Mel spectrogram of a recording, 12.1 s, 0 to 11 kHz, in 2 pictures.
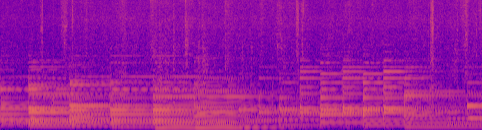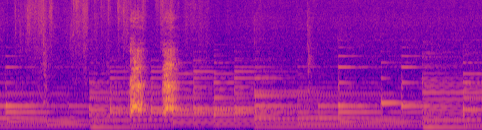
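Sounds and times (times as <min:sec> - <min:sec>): slow piano music: 0:00.0 - 0:12.0
dog barking: 0:07.6 - 0:08.4.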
